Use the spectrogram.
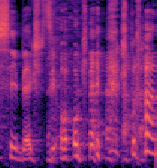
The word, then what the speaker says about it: Sayabec: Sayabec, je connais pas Sayabec. Alors, en parlant avec mon agent d'immeuble, il dit Madame Moule, on prononce Sébec.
